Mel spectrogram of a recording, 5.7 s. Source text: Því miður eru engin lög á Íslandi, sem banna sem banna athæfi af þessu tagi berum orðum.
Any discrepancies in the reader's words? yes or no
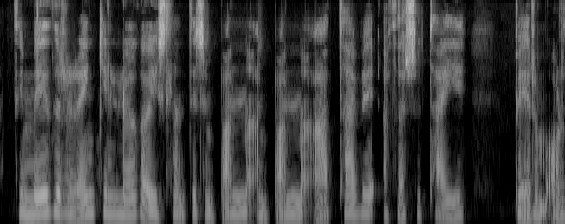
no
